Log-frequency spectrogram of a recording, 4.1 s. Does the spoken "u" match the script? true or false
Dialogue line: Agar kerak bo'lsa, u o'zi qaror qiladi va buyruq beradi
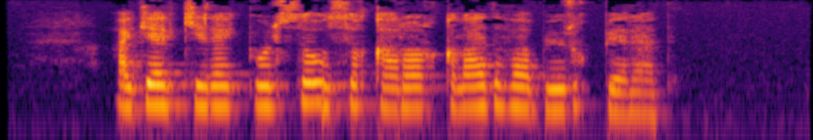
false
